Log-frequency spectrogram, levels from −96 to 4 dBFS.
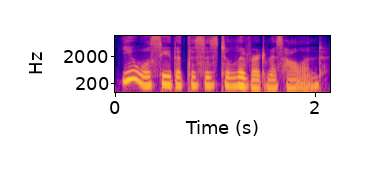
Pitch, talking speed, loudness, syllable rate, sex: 185 Hz, 250 wpm, -18 LUFS, 6.5 syllables/s, female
